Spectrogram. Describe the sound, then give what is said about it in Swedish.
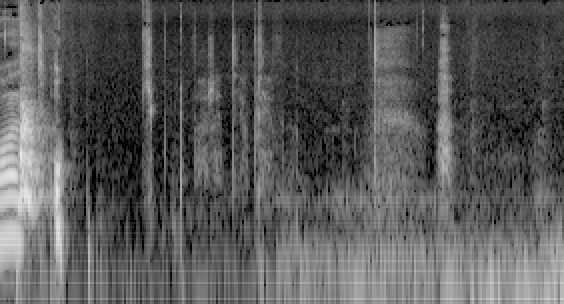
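A female dog barking outside: a few faint, spaced barks over a low steady rumble, after a short breathy sound at the start. “nu hör min hund lite utanför. Hon ska vakta mig.”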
